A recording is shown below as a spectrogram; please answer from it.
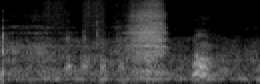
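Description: Dogs bark in a video game, a few quiet yips and barks scattered through the clip and then a louder bark near the end, over soft background noise with no one talking.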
